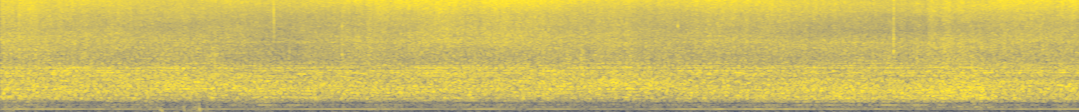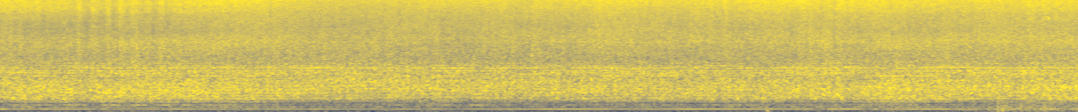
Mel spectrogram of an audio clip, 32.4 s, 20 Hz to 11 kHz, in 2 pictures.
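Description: Cimex Cyclone R48 triple-brush rotary carpet machine running steadily, its motor humming under the even scrubbing noise of its brushes turning on the carpet.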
